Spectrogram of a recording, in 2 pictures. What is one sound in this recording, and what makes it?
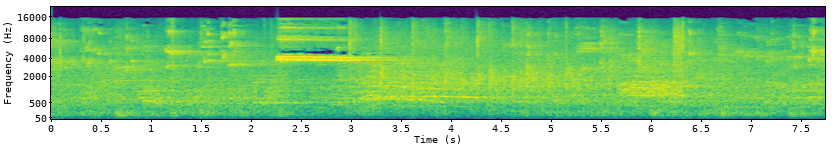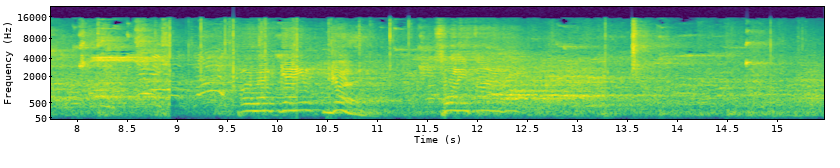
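A crowd murmurs and cheers in an echoing gym.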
